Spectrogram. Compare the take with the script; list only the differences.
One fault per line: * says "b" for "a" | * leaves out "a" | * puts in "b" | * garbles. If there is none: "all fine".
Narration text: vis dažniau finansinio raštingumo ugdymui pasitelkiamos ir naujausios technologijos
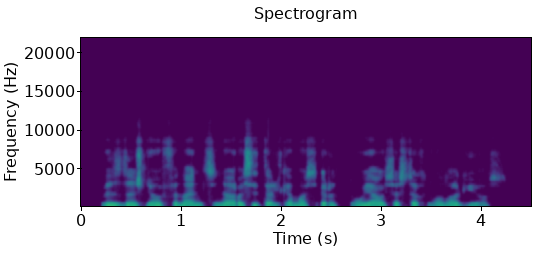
* leaves out "raštingumo ugdymui"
